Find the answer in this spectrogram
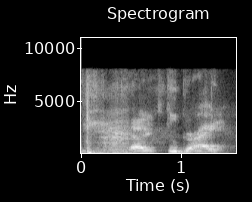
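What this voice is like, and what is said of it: Impression of speaker's father. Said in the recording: “I'll do an impression of my dad”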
